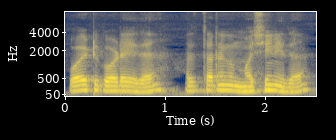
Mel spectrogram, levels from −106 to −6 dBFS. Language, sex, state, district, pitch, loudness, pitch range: Kannada, male, Karnataka, Koppal, 130 Hz, -14 LUFS, 125-145 Hz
